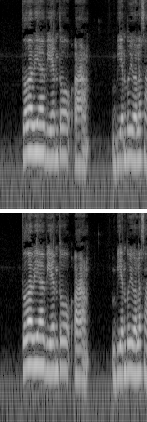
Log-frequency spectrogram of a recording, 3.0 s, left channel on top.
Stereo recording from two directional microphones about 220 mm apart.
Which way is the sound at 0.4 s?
45° right (ahead or behind).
